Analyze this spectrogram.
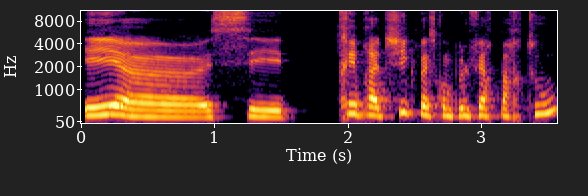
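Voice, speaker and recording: This woman has a southern French accent and a fairly high pitch. Her tone is dark and mellow. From southern France. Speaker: coach and workshop guest. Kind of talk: interview answers in a live webinar. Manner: hesitant, many filler sounds.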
